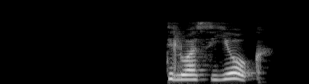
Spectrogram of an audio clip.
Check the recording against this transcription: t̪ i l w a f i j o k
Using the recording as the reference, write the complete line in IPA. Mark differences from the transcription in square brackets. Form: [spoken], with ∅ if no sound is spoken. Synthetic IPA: t̪ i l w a [s] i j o k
